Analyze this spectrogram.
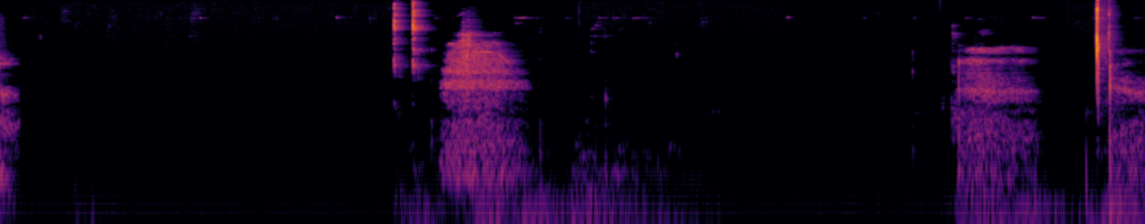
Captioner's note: silence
